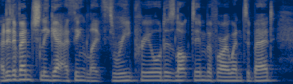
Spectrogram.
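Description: A man with an English accent and a medium pitch sounds somewhat breathy in a very clean recording with a silent background. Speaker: podcast host. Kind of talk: casual chat.

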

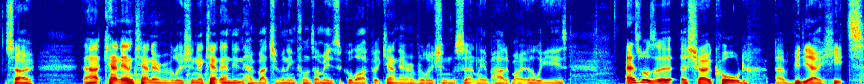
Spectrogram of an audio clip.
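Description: A man with a very deep, low pitch and an Australian accent at a fairly quick pace, on a very clean recording with a silent background. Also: ordinary pitch variation. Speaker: podcast host. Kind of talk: casual solo monologue. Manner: halting, many fillers.

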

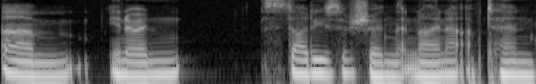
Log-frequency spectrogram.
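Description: In a British accent, a woman talks at a moderate pace and medium pitch with ordinary pitch variation, the sound dry and close with no echo. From Britain. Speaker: health supplement company founder. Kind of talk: interview. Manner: energetic.

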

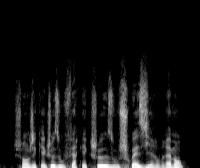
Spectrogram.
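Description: A woman speaks with a dark, mellow tone in a monotone, flat intonation. The sound is dry and close, with no echo. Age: 30s. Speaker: pastry chef. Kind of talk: live panel talk. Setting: stage with audience. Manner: hesitant, many fillers.

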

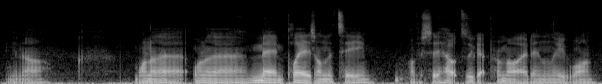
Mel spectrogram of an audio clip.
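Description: Over noticeable background noise, a man with a very deep, low pitch speaks in a flat monotone. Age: young. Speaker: professional footballer. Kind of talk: interview.

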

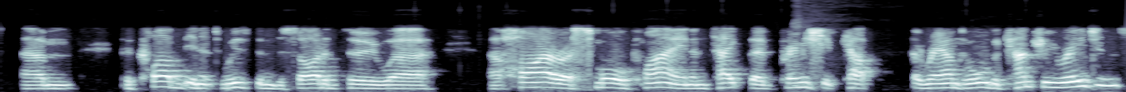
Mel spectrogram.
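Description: With an Australian accent, the speaker keeps a moderate pace, ordinary pitch variation, and very even loudness. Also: man, fairly high pitch for a man. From South Australia, Port Pirie. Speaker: former football player. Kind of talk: casual chat.

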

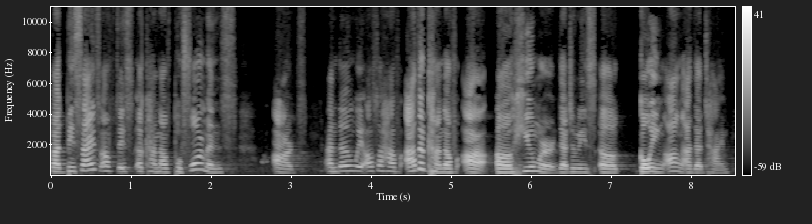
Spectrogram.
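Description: Lively intonation with a Chinese accent at a moderate pace, in a very clean recording with a silent background and a dry, close sound with no echo. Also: woman, high pitch for a woman. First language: Mandarin Chinese. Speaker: university lecturer. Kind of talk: lecture. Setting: stage with audience.

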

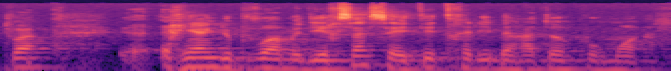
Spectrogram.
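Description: Audible room echo around a man's medium-pitched voice with a Belgian accent and ordinary pitch variation. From Belgium. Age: 60s. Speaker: actor in a one-man show about couples. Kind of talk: casual chat. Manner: halting, many repetitions.

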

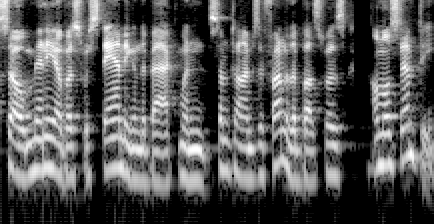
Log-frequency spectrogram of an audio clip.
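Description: This is a woman with an American accent. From US South, New Orleans. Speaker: author and diversity trainer. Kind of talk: interview.

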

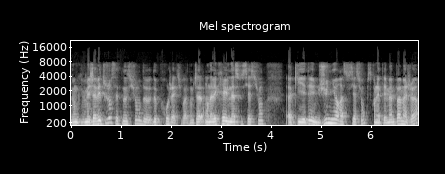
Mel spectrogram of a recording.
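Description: The speech moves at a very fast pace with hardly any pauses and ordinary pitch variation. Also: man, medium pitch for a man. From France, Nantes. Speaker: entrepreneur and author. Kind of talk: interview. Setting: remote call. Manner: hesitant, casual with fillers.

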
